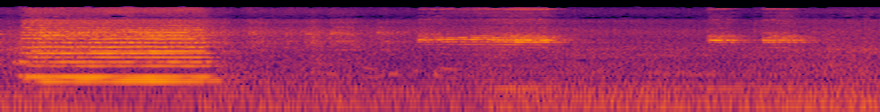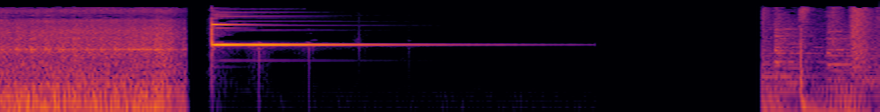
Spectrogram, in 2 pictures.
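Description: Street traffic with a vehicle horn honking loudly for about a second, then two shorter, higher-pitched horn toots. After a sudden cut, a single bell-like ding rings out and fades away.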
